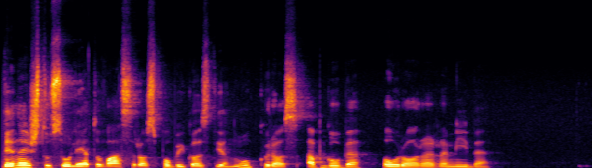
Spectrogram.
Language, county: Lithuanian, Kaunas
